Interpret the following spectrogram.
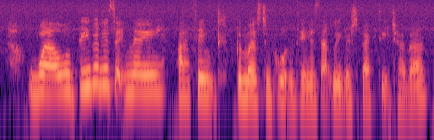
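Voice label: voice acting, es, female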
